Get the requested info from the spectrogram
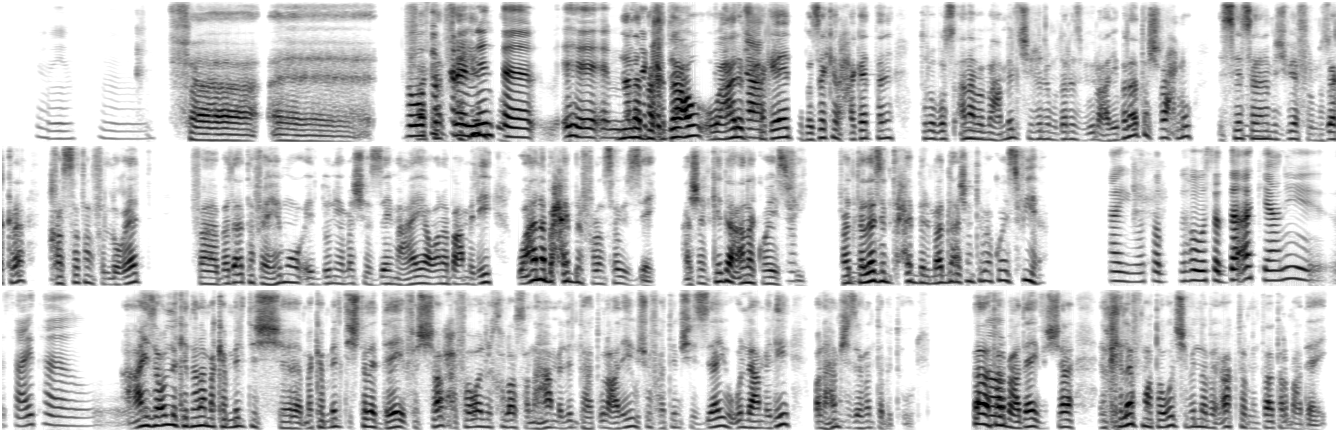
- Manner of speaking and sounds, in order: tapping
- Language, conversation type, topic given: Arabic, podcast, إحكي لنا عن تجربة أثّرت على صداقاتك؟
